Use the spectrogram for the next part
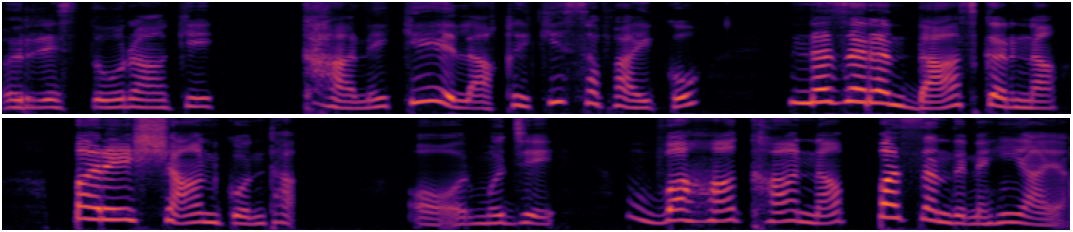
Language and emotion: Urdu, disgusted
